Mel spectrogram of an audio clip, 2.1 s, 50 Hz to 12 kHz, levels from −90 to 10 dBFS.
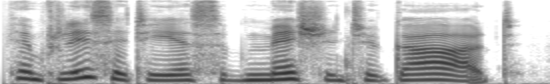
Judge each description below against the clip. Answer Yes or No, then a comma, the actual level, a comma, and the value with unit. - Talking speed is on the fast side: No, average, 145 wpm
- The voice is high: Yes, high, 225 Hz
